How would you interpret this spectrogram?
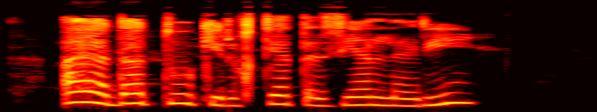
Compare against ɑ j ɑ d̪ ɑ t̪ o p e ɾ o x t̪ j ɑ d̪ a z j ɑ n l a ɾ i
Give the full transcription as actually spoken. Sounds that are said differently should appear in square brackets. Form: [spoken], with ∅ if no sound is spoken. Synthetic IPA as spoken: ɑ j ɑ d̪ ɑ t̪ o [k] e ɾ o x t̪ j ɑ [t̪] a z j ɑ n l a ɾ i

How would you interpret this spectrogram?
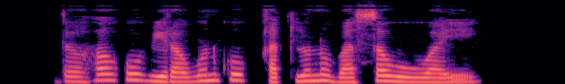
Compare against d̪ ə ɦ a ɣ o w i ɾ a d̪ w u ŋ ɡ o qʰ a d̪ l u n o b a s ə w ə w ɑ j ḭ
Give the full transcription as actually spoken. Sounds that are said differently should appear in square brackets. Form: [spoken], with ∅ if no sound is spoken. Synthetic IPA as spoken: d̪ ə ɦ a ɣ o w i ɾ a [∅] w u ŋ [k] o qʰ a [t̪] l u n o b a s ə w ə w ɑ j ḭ

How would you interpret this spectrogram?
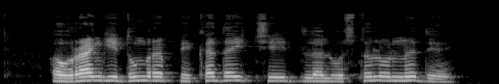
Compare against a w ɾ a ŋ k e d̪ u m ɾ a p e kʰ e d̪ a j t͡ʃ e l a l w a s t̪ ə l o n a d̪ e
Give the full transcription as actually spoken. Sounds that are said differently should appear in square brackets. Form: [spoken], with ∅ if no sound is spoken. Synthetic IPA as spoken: a w ɾ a ŋ [ɡ] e d̪ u m ɾ a p e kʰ [a] d̪ a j t͡ʃ e l a l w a s t̪ ə l o n a d̪ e

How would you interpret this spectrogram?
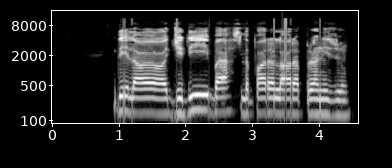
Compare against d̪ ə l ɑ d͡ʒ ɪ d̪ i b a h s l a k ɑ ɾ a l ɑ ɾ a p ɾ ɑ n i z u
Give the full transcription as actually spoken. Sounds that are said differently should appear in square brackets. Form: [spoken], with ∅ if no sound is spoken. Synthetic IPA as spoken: d̪ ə l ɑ d͡ʒ ɪ d̪ i b a h s l a [p] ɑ ɾ a l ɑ ɾ a p ɾ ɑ n i z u

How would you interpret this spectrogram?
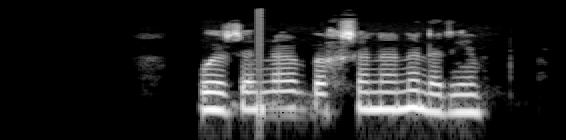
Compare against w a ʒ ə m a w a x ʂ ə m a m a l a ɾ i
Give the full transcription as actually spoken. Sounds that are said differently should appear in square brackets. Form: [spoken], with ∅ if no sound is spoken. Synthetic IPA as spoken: w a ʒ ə [n] a [b] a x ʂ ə [n] a [n] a l a ɾ i

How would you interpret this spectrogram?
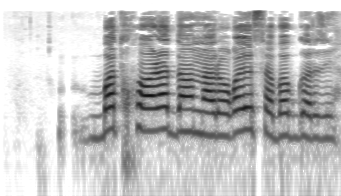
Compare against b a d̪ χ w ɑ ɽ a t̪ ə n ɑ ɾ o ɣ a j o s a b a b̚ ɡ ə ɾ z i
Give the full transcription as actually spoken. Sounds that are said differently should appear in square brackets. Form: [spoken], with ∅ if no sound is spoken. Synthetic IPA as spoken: b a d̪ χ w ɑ ɽ a [d̪] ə n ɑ ɾ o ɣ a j o s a b a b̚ ɡ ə ɾ z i

